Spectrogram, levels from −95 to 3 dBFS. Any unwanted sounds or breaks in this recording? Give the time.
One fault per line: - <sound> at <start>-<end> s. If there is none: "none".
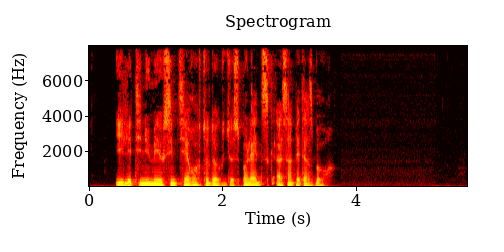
none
